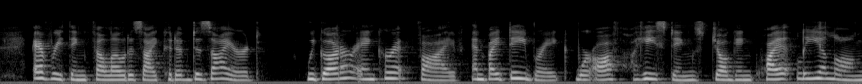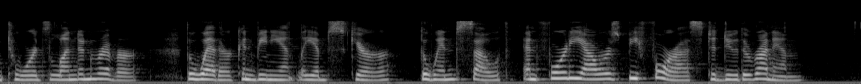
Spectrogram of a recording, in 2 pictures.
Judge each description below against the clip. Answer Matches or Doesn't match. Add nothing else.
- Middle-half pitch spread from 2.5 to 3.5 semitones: Matches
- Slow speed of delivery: Doesn't match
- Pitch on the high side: Matches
